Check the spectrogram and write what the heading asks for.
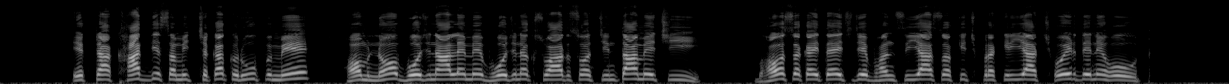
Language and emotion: Maithili, fearful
